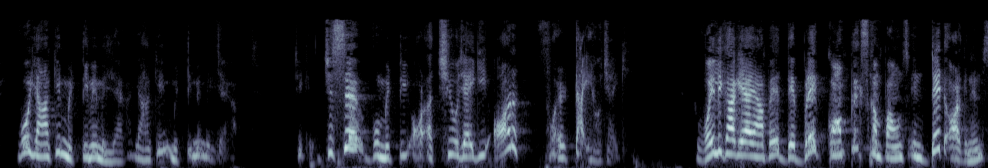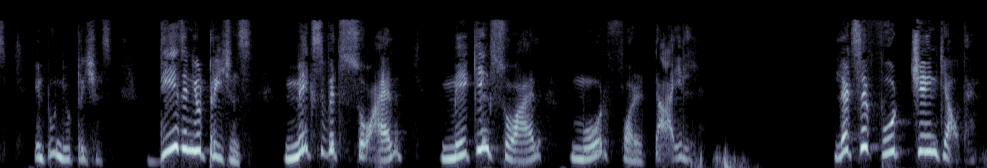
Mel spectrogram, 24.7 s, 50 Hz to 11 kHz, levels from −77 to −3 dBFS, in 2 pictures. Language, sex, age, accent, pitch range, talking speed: English, male, 40-59, Indian, 185-240 Hz, 135 wpm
